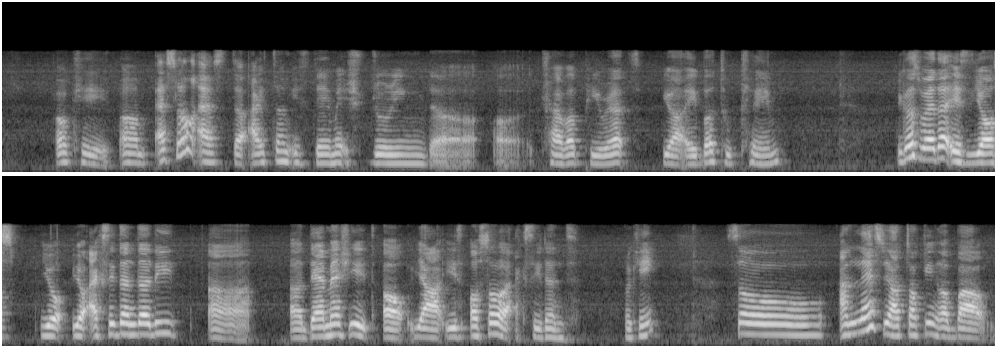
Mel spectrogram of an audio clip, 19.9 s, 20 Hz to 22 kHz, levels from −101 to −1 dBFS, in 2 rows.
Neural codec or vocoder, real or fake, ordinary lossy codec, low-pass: none; real; none; none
